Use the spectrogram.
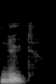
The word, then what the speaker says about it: Nut: The next one you're going to love, because this is Nut. Nut was the goddess of the sky. I think it's actually pronounced Newt.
